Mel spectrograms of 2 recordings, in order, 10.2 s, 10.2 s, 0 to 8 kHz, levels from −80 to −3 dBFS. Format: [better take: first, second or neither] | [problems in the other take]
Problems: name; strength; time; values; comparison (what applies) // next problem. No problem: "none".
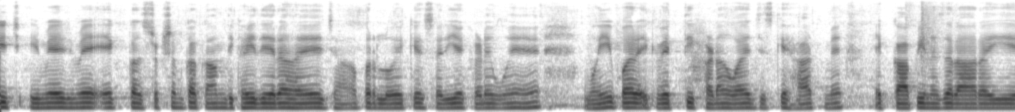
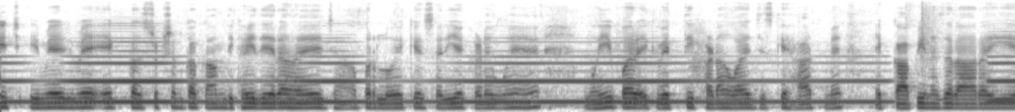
first | background sound (Wind instrument, woodwind instrument); 2 dB below the speech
